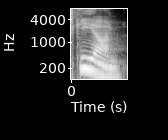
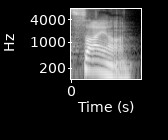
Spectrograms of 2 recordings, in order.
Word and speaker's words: Scion: word he doesn't understand but he's right it's skeon not scion so shame on me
